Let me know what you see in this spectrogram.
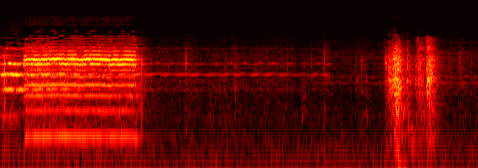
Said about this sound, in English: I rang the door buzzer.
